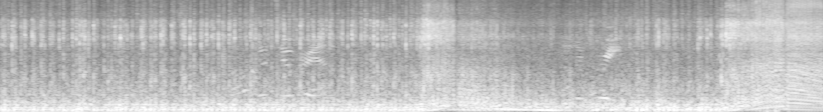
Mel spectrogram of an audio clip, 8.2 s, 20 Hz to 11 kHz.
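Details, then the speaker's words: 1966 Chevrolet Impala V8 with 24-inch glasspack mufflers, revved toward its 4,000 rpm redline; loud raspy blatty crackling exhaust; glasspacks over the axle leak badly, exhaust leak. "Yeah, you can see them ripping it up because they're over axle and they leak really bad. They make terrible obnoxious noise."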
